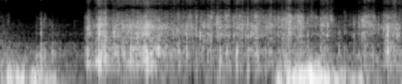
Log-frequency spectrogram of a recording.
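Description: Plastic wrapping crinkling and rustling as a bagged bundle of string lights is pulled out of a cardboard carton, with a soft low bump about one and a half seconds in.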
